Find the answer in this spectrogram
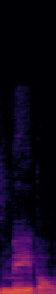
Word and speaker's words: Mabel: It is a pretty name and um it's it's pronounced Mabel though. So it's kind of like Maybelline but without the E.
